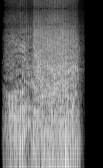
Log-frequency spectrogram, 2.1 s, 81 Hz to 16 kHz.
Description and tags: Generic snort
Inspired by the Monster Hunter videogame franchise. Made these sounds in Ableton Live 9. I want to get into sound design for film and games so any feedback would be appreciated.
monster, giant-monster, beast, snort, creature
